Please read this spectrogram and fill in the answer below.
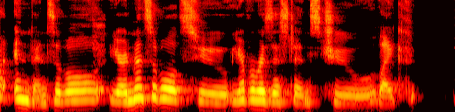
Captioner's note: none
